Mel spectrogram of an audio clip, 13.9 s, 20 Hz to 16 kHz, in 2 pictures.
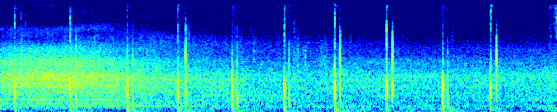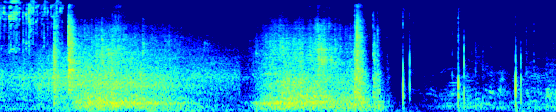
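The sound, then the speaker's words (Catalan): A door is unlocked with keys and opened, presented as the door of the radio programme El Club de la Mitjanit, opened on 7 September 2009: a steady series of sharp metallic clicks, then rattling and a broad scraping rush as it swings, ending with a few loud clacks. “Bona nit, doncs ja ho han sentit, és la porta del Club de la Mitjanit.”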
